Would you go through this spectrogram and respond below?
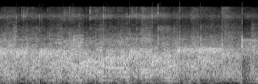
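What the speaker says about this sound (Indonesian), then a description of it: "kita beri aplaus dulu untuk semua ya" Classroom applause for students who presented, a dense, steady patter of many hands clapping together at moderate loudness for a couple of seconds.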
